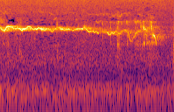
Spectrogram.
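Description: Great horned owls calling while mating: a thin, high-pitched squealing whine holds steadily, then wavers and warbles near the end, over a low background rumble. No one speaks.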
